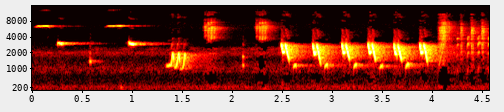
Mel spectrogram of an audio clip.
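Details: A Common nightingale (Luscinia megarhynchos) sings thin, high whistles, then a fast run of six loud, falling notes, closing with a higher buzzy flourish; nothing else is heard.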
